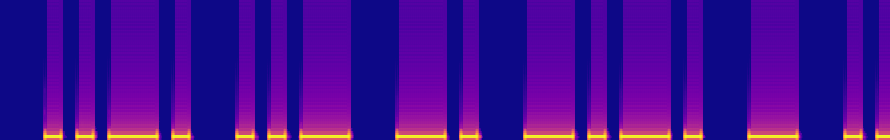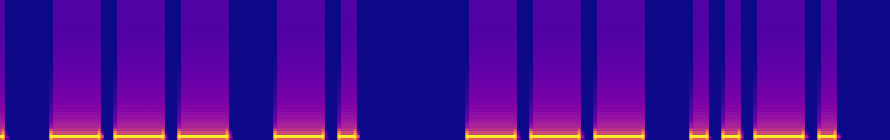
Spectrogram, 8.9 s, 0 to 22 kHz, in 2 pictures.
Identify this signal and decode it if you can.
Morse code, heard as a keyed tone, about 14 wpm, 700 Hz. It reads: FUNCTION OF
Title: Sentences from Top 1100 Words 15wpm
